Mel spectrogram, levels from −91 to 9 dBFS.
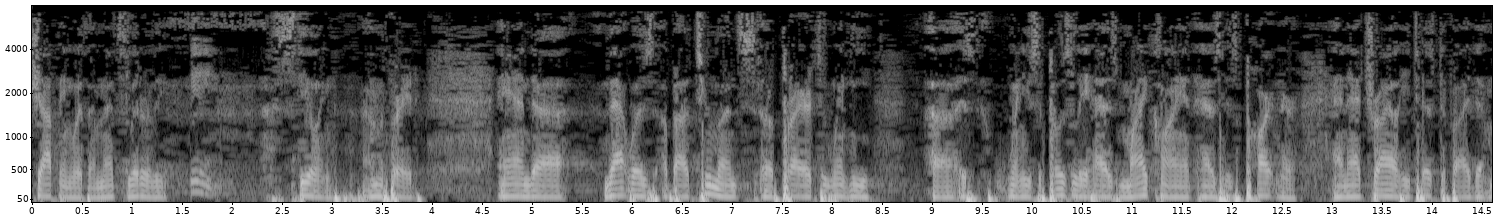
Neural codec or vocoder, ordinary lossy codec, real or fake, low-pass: none; MP3, 64 kbps; real; 7.2 kHz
